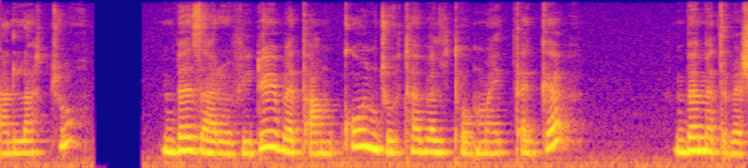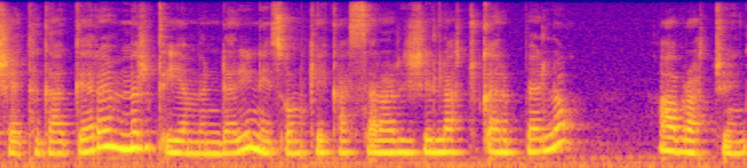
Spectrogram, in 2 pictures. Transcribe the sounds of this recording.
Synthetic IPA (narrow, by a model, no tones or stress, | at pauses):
alːat͡ʃːuh | bəzaɾewvid̪ejobət̪ʼamkʼo̞nd͡ʒo̞t̪ʰəβəlt̪ʰo̞mːajɪt̪ʼːəɡːəβ | bəmət̪ʼbəʃajɛt̪ʰəɡaɡːəɾəmɨɾt̪ʼjɛmːɨnd̪əɾinjɛsʼo̞mkʰekʰasːəɾaɾiʒɛlːat͡ʃːu̥kʼəɾbəlːəh | ʔaβɾat͡ʃːɛwn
